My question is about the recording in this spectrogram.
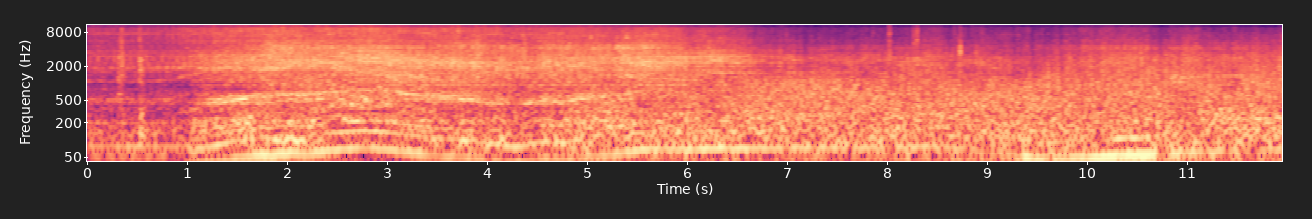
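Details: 2020 Lada Vesta SW Cross, 1.8 engine, AMT gearbox, 13,300 km, updated SAAZ front struts on rough road: steady low tyre rumble with no knocks or clunks from the front; struts working normally.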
